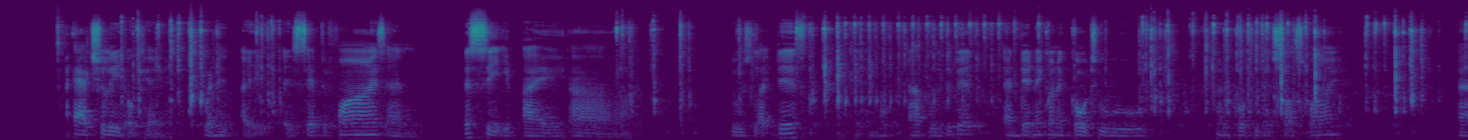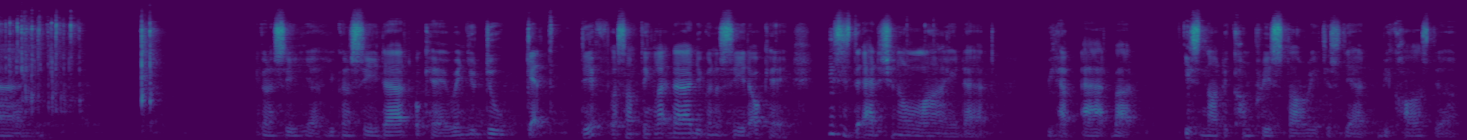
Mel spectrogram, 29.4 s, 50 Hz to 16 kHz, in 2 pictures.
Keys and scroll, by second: 1.2 Escape, 1.8 w, 1.8 w, 1.9 Return, 2.6 alt+a, 3.1 l, 6.2 alt+a, 8.0 alt+shift+a, 11.4 Print, 11.5-15.4 typing, 13.2 Tab, 13.9 Tab, 14.1 Return, 16.1 Return.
